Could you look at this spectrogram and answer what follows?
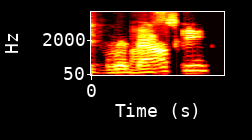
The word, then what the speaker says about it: Hrabowski: I think it's a silent H. I just say Hrabowski. – Yeah. – Hrabowski.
